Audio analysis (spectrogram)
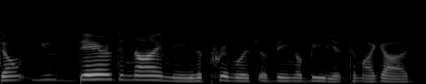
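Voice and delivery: gentle, sweet voice with a firm, stern scolding edge. Retelling a woman's words as she hands over her tithe: imitating a sweet but stern rebuke. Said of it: "looks at me very sweetly, but with a very stern rebuke says".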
